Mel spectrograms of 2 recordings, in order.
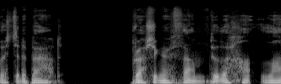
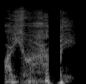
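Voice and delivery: soft, voiceless whisper; 12 dB quieter than usual. A narrator's reading. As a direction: whisper it close and intimate. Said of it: "Fleur whispered".

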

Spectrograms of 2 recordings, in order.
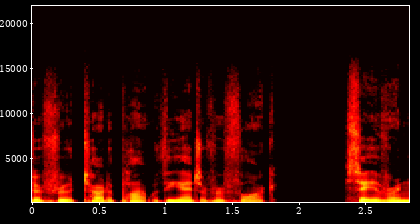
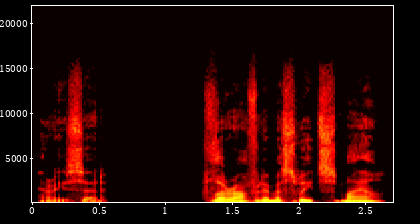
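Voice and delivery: ordinary delivery, nothing marked

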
